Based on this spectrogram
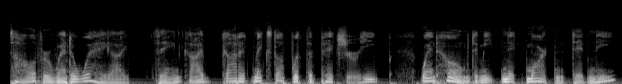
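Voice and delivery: high, uncertain star voice; vague, dim film star. Acted.

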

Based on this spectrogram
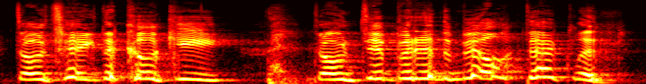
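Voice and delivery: high, pleading mock deathbed cry; dramatic deathbed plea. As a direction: beg a dying friend to stay. Mock death scene continues.

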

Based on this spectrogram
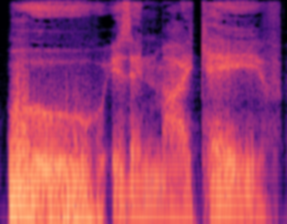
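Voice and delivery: very low, slow, menacing monster; cave voice. Acted. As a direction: draw it out deep and spooky. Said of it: "And the voice said".

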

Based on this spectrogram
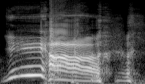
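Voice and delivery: loud, high cowboy yeehaw; hammed-up Southern cowboy holler; country accent. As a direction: whoop it like a rodeo cowboy. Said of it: "We gotta do an accent also".

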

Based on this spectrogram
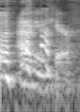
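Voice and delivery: usual speaking voice

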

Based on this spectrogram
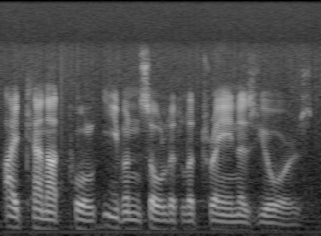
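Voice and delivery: put-on low, weary old engine voice fading away; tired old engine fading. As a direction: sigh it out as he chugs off into the distance. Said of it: "shook his cowcatcher sadly".

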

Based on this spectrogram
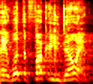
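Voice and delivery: high, loud challenge to a thief; retold angry yell. Woman confronts the man at her car door, retold angry yell. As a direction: call out in outraged alarm, retelling it.

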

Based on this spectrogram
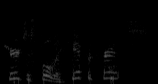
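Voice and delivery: high, slow, smug voice of his younger self; mocking younger self. Preacher mocking his judgmental younger self, smugly. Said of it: "I was like".

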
